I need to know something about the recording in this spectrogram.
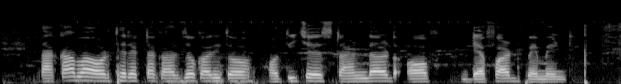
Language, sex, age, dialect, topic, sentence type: Bengali, male, 18-24, Western, banking, statement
